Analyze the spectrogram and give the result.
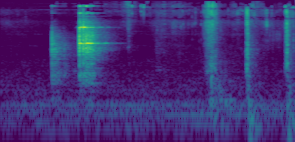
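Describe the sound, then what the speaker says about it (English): Pounded catfish and tamarind paste ingredients in a mortar give a few sparse, sharp knocks at irregular intervals, quiet and close, with no talking. "we want to pound this until all the ingredients combine together very well"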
